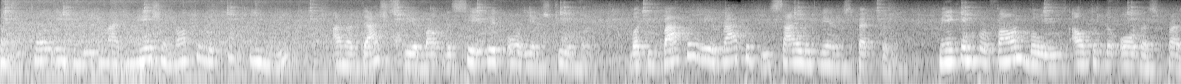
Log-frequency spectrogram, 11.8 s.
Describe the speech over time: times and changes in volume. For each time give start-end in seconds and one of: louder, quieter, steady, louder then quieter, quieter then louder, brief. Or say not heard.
0.0-11.7 steady.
